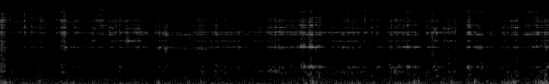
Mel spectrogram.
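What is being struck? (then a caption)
Textured plastic flower pot. Fingernails scratch and rapidly tap the patterned side of a small black textured plastic flower pot holding soil and a cactus. The sound is quiet, bright clicking and scratching with short, crisp ticks and little low end.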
